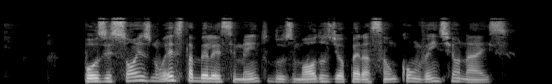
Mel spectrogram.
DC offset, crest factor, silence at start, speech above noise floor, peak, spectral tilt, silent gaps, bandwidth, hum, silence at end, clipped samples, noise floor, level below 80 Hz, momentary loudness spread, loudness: under 0.1%; 18 dB; 0.85 s; 41 dB; -4 dBFS; -3 dB/octave; none; 9.6 kHz; none; 0.45 s; under 0.1%; -62 dBFS; -64 dBFS; 10 LU; -20 LUFS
